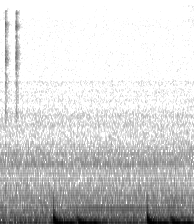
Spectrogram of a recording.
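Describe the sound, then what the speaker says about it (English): Two slow, deep double heartbeats thud in a Slay The Princess game scene, each a close lub-dub pair over a low steady hum, with no one talking. "That was the sound of a heartbeat."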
